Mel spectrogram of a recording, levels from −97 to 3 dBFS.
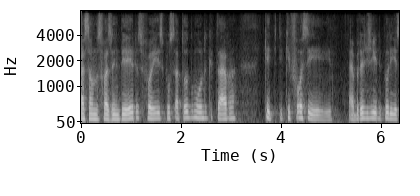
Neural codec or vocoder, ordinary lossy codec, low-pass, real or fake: codec, 16 kHz in and 24 kHz out, 0.6 kbps, FocalCodec, streaming, 2048 codes; none; 7.2 kHz; fake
